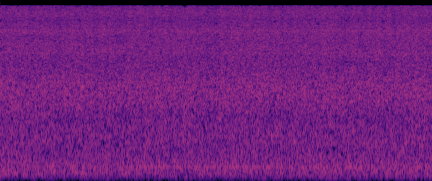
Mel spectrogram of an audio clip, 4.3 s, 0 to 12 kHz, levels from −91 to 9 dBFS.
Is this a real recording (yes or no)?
yes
